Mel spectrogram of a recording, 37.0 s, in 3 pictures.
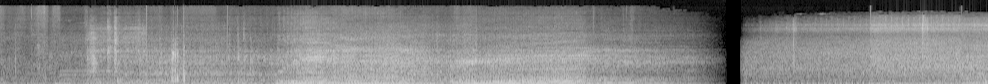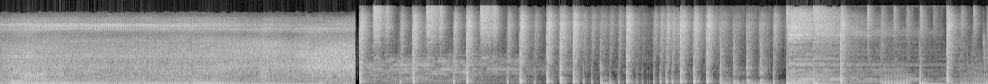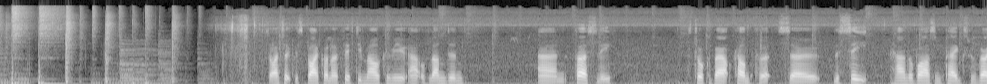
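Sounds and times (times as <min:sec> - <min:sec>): motorcycle engine revving: 0:01.1 - 0:09.1, 0:10.0 - 0:16.8
drums: 0:16.8 - 0:28.0.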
